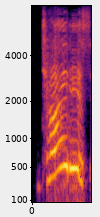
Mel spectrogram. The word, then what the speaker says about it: Titus: program and I thought Titus it you know it rhymes with phlebitis and I think we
